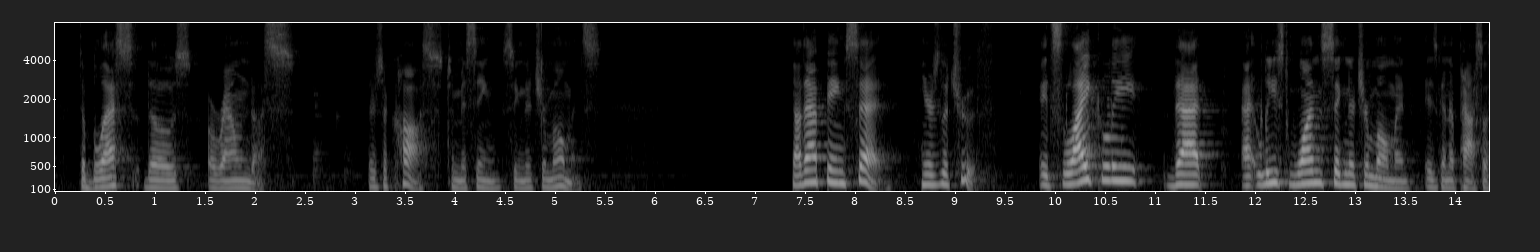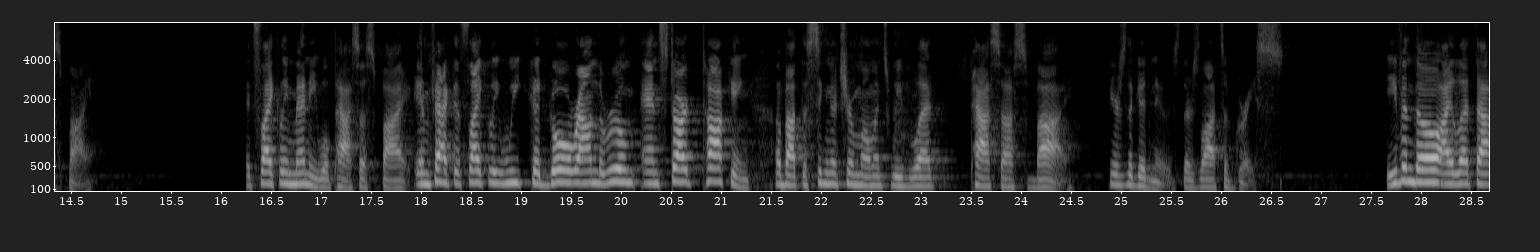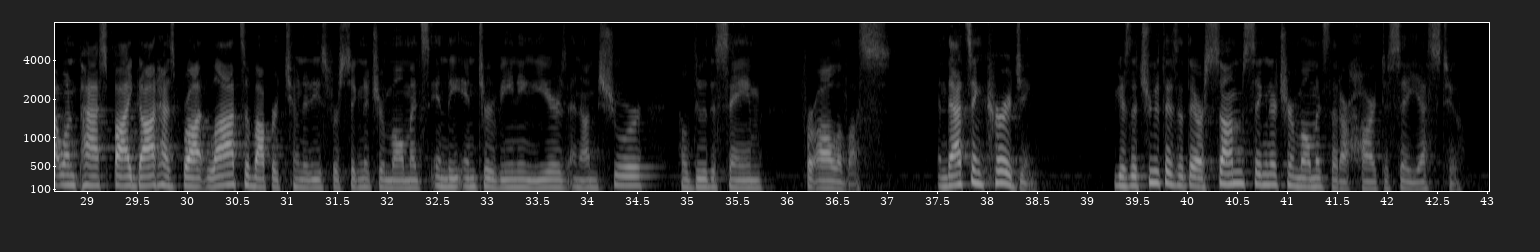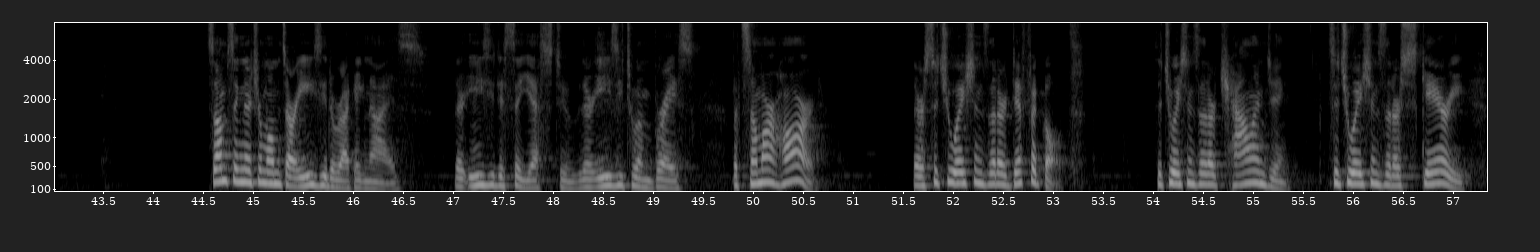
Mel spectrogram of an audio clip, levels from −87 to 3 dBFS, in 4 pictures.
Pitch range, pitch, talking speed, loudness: 130-190 Hz, 160 Hz, 165 wpm, -39 LUFS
